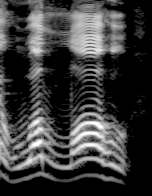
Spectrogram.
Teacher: تو دیکھیں آپ اسکرین پر دیکھ رہے ہوں گے کہ لفظ اللہ کے لام سے پہلے والے حرف یعنی واو پر زبر ہیں تو لفظ اللہ کا لام کیا کریں گے, پور پڑھیں گے یعنی موٹا پڑھیں گے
